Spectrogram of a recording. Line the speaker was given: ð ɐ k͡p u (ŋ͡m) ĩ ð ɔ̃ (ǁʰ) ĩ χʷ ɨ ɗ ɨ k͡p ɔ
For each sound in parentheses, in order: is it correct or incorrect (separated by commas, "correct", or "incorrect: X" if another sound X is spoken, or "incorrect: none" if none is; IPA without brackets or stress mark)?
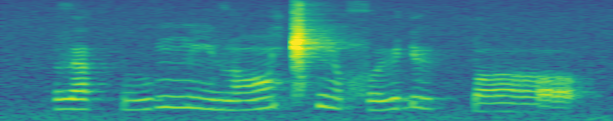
correct, correct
